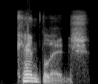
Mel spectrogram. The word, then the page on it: kentledge: British English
